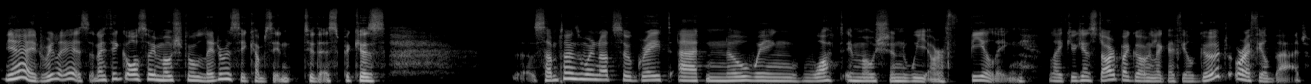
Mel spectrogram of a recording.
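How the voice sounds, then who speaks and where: Lady, a bit of vocal fry, calm explainer, dry close sound. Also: lowish voice, moderate pace, no room sound. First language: Swedish. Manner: thoughtful, explanatory, steady. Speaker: guest expert. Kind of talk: reflective podcast conversation.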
